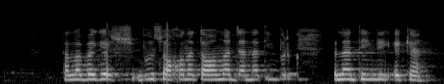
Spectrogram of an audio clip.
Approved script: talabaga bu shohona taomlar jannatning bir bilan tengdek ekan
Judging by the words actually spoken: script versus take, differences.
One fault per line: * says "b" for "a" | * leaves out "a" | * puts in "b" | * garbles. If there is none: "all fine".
all fine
